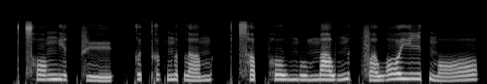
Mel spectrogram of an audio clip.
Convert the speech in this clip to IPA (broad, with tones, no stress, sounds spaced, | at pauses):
t͡sʰ ɔː˨˧ ŋ j ɪ˨ k̚ f yː˨˩ | k ɵ˧ t̚ k ɐ˧ k̚ n̪ ɐ˧ t̚ l ɐ˨˧ m | t͡sʰ ɐ˧ p̚ h o˧ w m uː˨ m aː˧ w n̪ ɪ˥ k̚ f ɐ˨˧ w ɔː˥ j iː˥ t̚ n̪ ɔː˨˥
